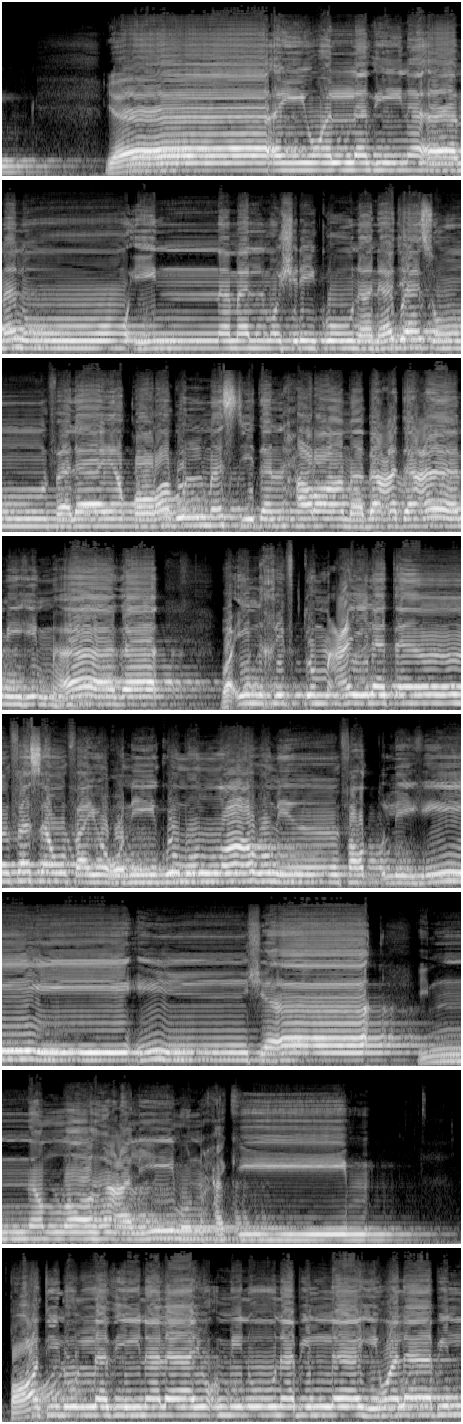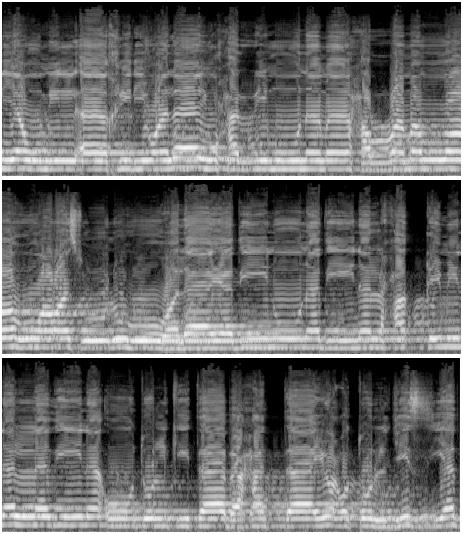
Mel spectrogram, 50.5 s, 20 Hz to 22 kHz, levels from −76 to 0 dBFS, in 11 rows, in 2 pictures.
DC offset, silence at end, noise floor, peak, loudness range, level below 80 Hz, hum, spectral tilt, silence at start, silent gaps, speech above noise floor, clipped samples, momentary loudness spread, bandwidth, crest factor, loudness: under 0.1%; 0 s; -36 dBFS; 0 dBFS; 3 LU; -40 dBFS; none; -4.5 dB/octave; 0 s; none; 26 dB; under 0.1%; 6 LU; 18.5 kHz; 10 dB; -10 LUFS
